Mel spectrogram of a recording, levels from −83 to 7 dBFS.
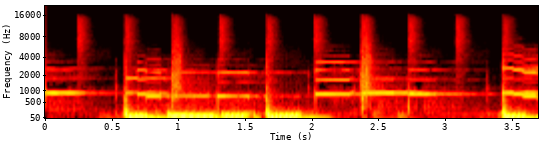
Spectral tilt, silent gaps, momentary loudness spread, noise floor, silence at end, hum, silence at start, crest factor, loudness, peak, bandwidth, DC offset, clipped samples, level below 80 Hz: -6.5 dB/octave; none; 11 LU; -38 dBFS; 0 s; none; 0 s; 16 dB; -18 LUFS; 0 dBFS; 15.5 kHz; under 0.1%; under 0.1%; -20 dBFS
